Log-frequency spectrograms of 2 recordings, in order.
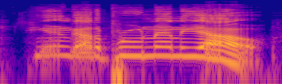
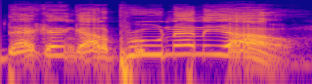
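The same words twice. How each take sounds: First: Said in the usual way. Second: High, emphatic shout on none; heated shout. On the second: Real, not acted. Heated defense of Dak.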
